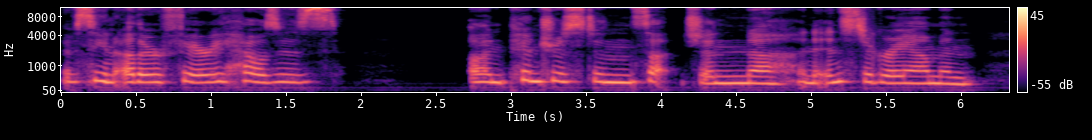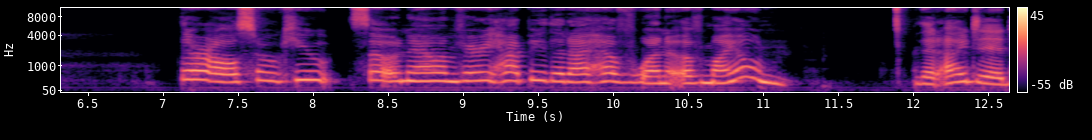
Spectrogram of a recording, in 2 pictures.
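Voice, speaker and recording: Squeaky-voiced, a woman talks at a fairly slow pace with ordinary pitch variation. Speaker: craft vlogger. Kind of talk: casual vlog update. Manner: hesitant, many fillers.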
